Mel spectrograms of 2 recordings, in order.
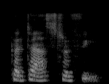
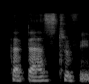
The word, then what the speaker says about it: catastrophe: Catastrophe. Catastrophe. It is not catastrophe, it is catastrophe.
